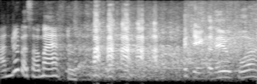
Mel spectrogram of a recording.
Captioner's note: laughing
